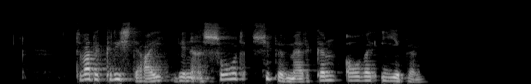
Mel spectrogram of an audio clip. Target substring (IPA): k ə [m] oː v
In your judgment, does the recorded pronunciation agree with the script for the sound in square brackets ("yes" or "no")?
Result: no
